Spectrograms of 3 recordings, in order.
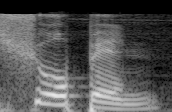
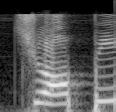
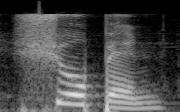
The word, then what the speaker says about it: Chopin: রিডারের অন্তর্গত গল্পটি লিখেছেন কেট শোপেন চপি নয় উচ্চারণটা খেয়াল রাখতে হবে শোপেন যার মেডেন নেম বা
